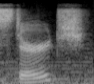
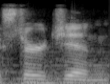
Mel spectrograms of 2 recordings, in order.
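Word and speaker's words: Stirge: oh monster is sturge and you're saying stur inin like the fish oh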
